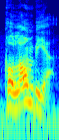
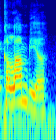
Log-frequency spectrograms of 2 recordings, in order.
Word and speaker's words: Colombia: the clock uh Venezuela Colombia don't say Colombia Colombia that's a o colia okay I know we've been uh pronouncing it differently in in the United States of America but it's Colombia then you go to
